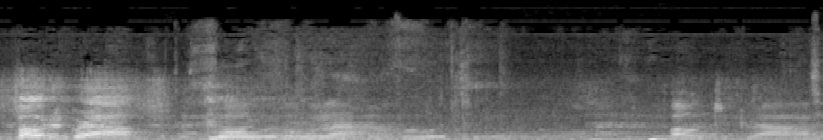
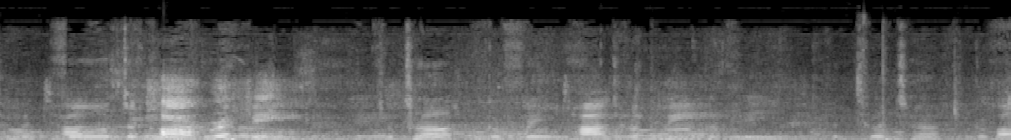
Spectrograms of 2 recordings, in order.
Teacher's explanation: Notice that in the stressed syllable, we have the full vowel, eh, o. In the unstressed syllable, we have the unstressed vowel, schwa.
